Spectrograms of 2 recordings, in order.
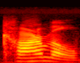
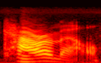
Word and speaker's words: caramel: what I said Tina actually you said caramel when it's pronounced caramel can't we just call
